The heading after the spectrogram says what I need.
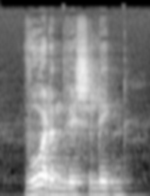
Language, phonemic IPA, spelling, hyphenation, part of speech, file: Dutch, /ˌʋoːrdə(n)ˈʋɪsəlɪŋ/, woordenwisseling, woor‧den‧wis‧se‧ling, noun, Nl-woordenwisseling.ogg
- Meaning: an angry discussion using unfriendly words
